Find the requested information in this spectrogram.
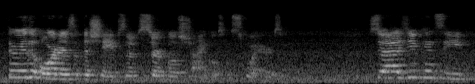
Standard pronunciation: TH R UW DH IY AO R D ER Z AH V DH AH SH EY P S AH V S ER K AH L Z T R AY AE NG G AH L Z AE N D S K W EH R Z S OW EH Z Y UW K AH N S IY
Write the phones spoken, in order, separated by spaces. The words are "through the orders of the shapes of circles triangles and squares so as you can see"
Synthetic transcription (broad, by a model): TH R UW DH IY AO R D ER Z AH V DH AH SH EY P S AH V S ER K L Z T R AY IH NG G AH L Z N S K W EH R Z S OW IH Z Y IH K AH N S IY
